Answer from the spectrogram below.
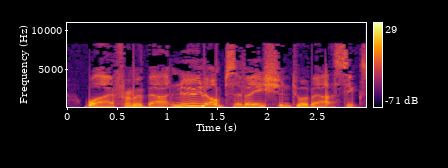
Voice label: Phonation SL Resynthesis; VowelBender; Source Formant examples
